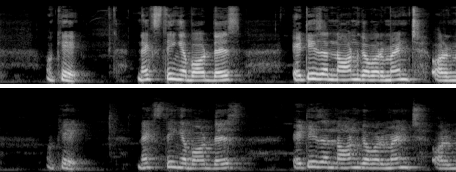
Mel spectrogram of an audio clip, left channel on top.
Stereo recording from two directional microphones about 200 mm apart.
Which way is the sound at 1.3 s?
30° left (ahead or behind).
